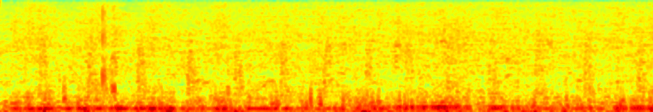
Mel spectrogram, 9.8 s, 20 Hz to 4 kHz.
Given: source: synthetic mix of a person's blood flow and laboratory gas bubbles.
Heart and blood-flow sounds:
Doppler ultrasound of blood flow; subclavian vein
0.81-1.02 s: bubbles
1.52-1.76 s: bubbles
From the record:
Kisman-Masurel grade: 122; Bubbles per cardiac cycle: 1 to 2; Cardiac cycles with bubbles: 10 to 50%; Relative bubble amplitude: moderate (0.250 to 0.450); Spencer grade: 2 (many but less than half of the cardiac periods contain bubble signals, singularly or in groups); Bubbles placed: anywhere in the cardiac cycle

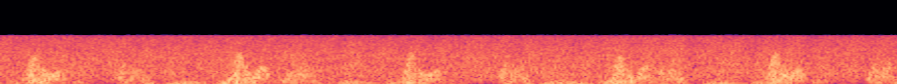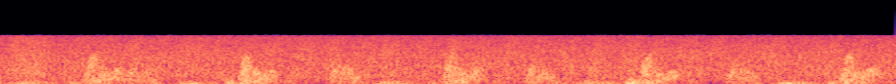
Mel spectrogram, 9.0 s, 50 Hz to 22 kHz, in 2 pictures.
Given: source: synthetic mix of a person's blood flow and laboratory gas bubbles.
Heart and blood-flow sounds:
Doppler ultrasound of blood flow; precordium
no bubbles
From the record:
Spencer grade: 0 (complete lack of bubble signals)

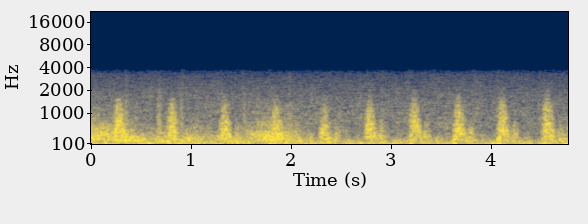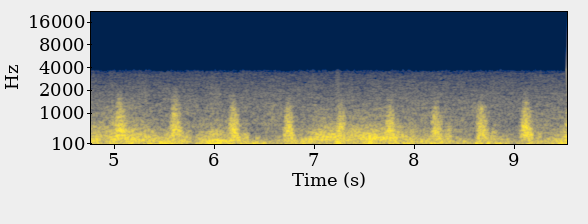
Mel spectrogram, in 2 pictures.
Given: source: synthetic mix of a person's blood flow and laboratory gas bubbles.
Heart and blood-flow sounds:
Doppler ultrasound of blood flow; subclavian vein
no bubbles
From the record:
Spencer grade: 0 (complete lack of bubble signals)

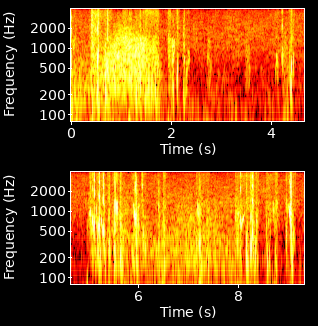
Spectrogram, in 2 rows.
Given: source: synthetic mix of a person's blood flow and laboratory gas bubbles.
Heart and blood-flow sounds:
Doppler ultrasound of blood flow; subclavian vein
0.00-0.12 s: bubbles
0.37-0.82 s: bubbles
1.03-1.77 s: bubbles
1.93-2.17 s: bubbles
2.23-2.38 s: bubbles
4.08-4.16 s: bubbles
4.21-4.26 s: bubbles
4.36-4.49 s: bubbles
5.02-5.75 s: bubbles
5.86-6.19 s: bubbles
6.40-6.45 s: bubbles
6.49-6.57 s: bubbles
7.15-7.44 s: bubbles
7.93-8.44 s: bubbles
8.54-8.81 s: bubbles
8.93-9.15 s: bubbles
From the record:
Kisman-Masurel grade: 233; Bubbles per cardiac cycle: several, 3 to 8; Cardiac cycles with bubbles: 50 to 99%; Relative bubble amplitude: loud (0.450 to 0.775); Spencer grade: 3 (all of the cardiac periods contain showers or single bubble signals, but not dominating or overriding the cardiac motion signals); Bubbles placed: anywhere in the cardiac cycle

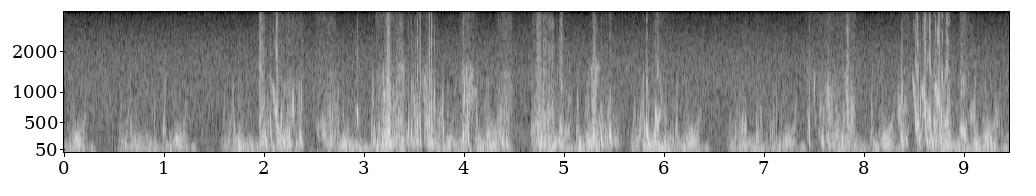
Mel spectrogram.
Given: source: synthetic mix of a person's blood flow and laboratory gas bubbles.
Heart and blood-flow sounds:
Doppler ultrasound of blood flow; precordium
1.93-2.41 s: bubbles
2.51-2.72 s: bubbles
2.90-2.98 s: bubbles
3.07-3.74 s: bubbles
3.95-4.13 s: bubbles
4.33-4.48 s: bubbles
4.66-5.09 s: bubbles
5.25-5.57 s: bubbles
5.78-6.12 s: bubbles
6.75-6.86 s: bubbles
6.91-7.00 s: bubbles
7.41-7.92 s: bubbles
8.31-8.90 s: bubbles
8.93-9.18 s: bubbles
From the record:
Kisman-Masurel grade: 333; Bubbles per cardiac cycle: rolling drumbeat, 9 or more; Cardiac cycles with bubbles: 50 to 99%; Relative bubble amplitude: loud (0.450 to 0.775); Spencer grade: 3 (all of the cardiac periods contain showers or single bubble signals, but not dominating or overriding the cardiac motion signals); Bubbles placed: only in the low amplitude regions of the cardiac cycle

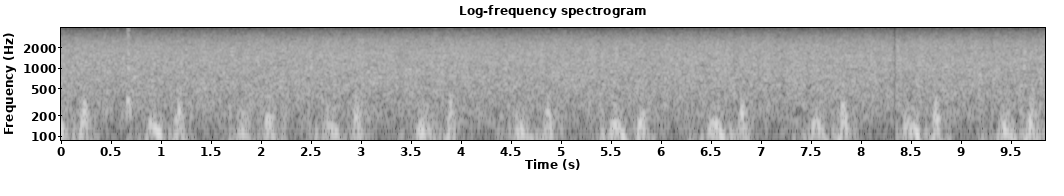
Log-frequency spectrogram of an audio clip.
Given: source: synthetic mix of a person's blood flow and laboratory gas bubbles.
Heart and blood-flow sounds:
Doppler ultrasound of blood flow; precordium
0.42-0.50 s: bubbles
0.62-0.73 s: bubbles
From the record:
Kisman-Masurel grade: 112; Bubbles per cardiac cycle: 1 to 2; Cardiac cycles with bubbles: 1 to 10%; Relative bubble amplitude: moderate (0.250 to 0.450); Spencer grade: 1 (occasional bubble signal discernible with the cardiac motion signal, with majority of cardiac periods free of bubbles); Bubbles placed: only in the low amplitude regions of the cardiac cycle

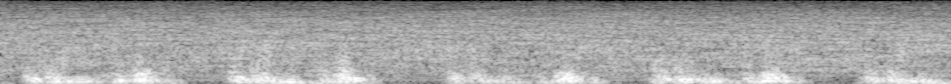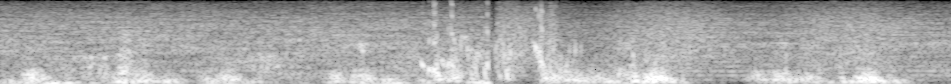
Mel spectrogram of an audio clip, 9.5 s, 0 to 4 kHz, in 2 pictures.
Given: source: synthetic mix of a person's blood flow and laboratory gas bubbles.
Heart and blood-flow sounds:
Doppler ultrasound of blood flow; precordium
6.82-7.37 s: bubbles
7.40-7.94 s: bubbles
From the record:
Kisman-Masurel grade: 212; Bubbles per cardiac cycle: several, 3 to 8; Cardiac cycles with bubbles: 1 to 10%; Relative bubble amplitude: moderate (0.250 to 0.450); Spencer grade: 1 (occasional bubble signal discernible with the cardiac motion signal, with majority of cardiac periods free of bubbles); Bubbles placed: only in the low amplitude regions of the cardiac cycle

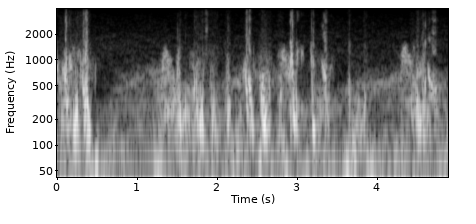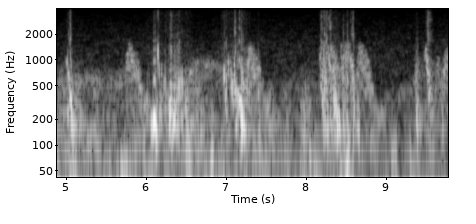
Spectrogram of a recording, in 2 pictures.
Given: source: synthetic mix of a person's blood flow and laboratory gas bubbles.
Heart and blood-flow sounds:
Doppler ultrasound of blood flow; subclavian vein
0.01-0.49 s: bubbles
1.47-2.01 s: bubbles
2.08-2.19 s: bubbles
2.29-2.69 s: bubbles
2.74-2.83 s: bubbles
2.88-3.09 s: bubbles
3.13-3.46 s: bubbles
3.61-3.69 s: bubbles
3.81-3.89 s: bubbles
4.39-4.79 s: bubbles
4.97-5.12 s: bubbles
5.95-6.58 s: bubbles
6.93-7.43 s: bubbles
8.15-8.68 s: bubbles
9.34-9.78 s: bubbles
From the record:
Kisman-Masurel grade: 233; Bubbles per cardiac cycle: several, 3 to 8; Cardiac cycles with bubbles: 50 to 99%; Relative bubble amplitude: loud (0.450 to 0.775); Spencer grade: 3 (all of the cardiac periods contain showers or single bubble signals, but not dominating or overriding the cardiac motion signals); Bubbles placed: anywhere in the cardiac cycle

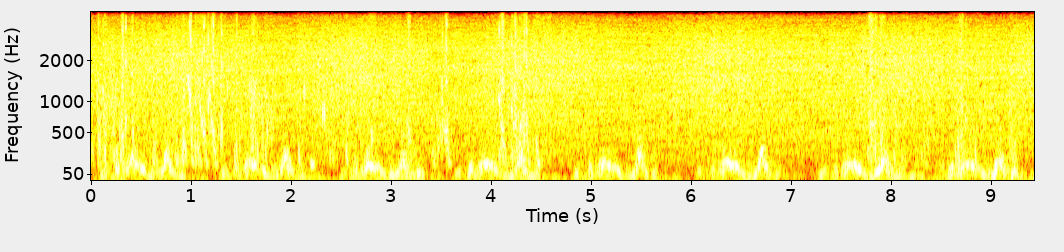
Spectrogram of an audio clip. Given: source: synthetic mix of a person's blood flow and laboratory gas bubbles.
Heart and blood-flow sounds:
Doppler ultrasound of blood flow; precordium
0.00-0.48 s: bubbles
0.57-0.68 s: bubbles
0.81-1.86 s: bubbles
2.04-2.45 s: bubbles
2.53-2.60 s: bubbles
2.73-2.88 s: bubbles
3.14-3.22 s: bubbles
3.38-3.63 s: bubbles
4.04-4.62 s: bubbles
7.75-8.40 s: bubbles
8.62-8.90 s: bubbles
9.16-9.27 s: bubbles
From the record:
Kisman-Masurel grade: 332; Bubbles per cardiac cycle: rolling drumbeat, 9 or more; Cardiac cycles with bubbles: 50 to 99%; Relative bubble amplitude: moderate (0.250 to 0.450); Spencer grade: 3 (all of the cardiac periods contain showers or single bubble signals, but not dominating or overriding the cardiac motion signals); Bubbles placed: only in the low amplitude regions of the cardiac cycle

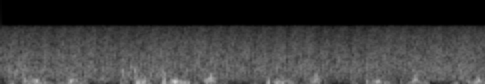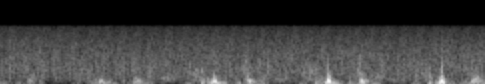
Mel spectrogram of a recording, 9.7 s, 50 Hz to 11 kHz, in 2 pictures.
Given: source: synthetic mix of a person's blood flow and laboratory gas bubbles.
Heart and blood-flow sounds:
Doppler ultrasound of blood flow; precordium
no bubbles
From the record:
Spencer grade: 0 (complete lack of bubble signals)

